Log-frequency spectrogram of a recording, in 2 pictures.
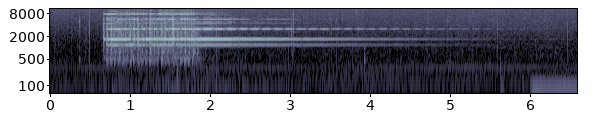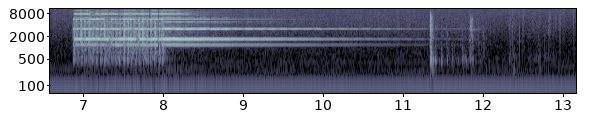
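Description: Telephone bell ringing twice, each ring about a second long, its bell tone dying away over the next few seconds. A single sharp click follows near the end.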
